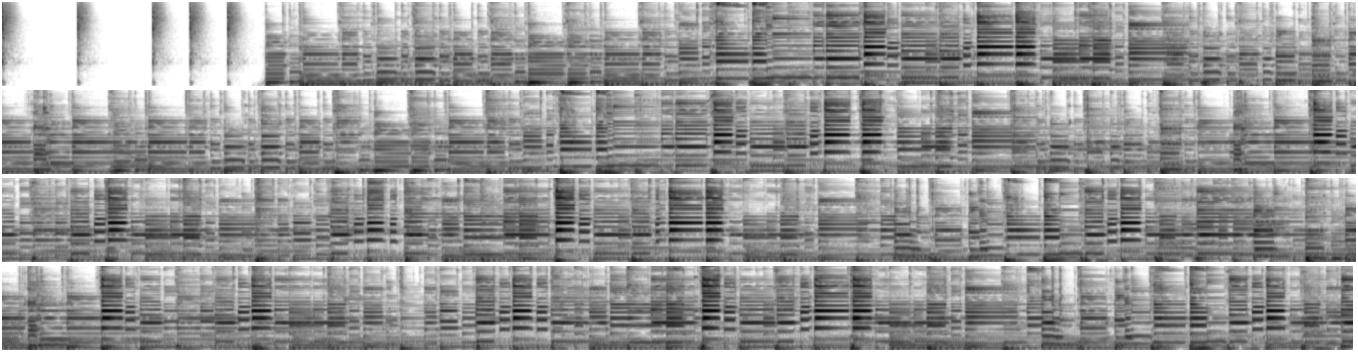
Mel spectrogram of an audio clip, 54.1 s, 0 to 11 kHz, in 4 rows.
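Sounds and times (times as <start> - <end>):
guitar playing a shuffle tune: 2.6 - 54.1.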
